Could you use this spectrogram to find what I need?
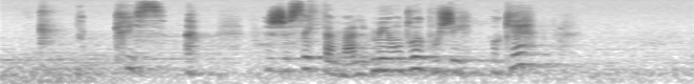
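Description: A young woman speaks quietly and tensely nearby.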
